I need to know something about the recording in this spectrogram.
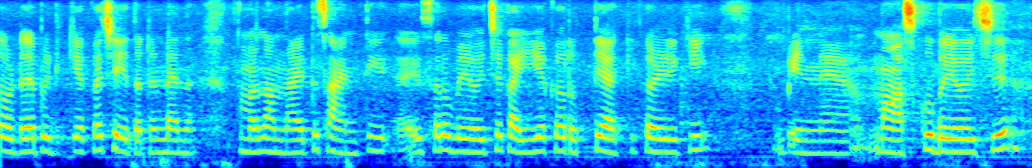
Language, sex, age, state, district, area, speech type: Malayalam, female, 45-60, Kerala, Malappuram, rural, spontaneous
